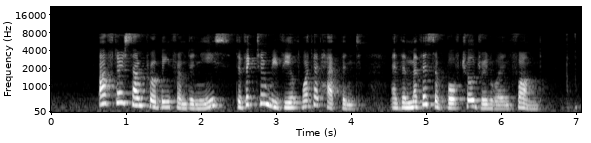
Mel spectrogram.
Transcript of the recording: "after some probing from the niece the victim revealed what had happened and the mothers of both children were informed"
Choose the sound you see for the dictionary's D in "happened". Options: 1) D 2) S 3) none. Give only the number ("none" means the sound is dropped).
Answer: 1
